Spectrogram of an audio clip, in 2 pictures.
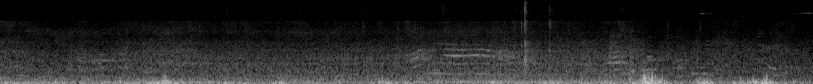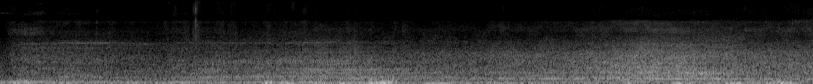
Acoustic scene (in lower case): street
